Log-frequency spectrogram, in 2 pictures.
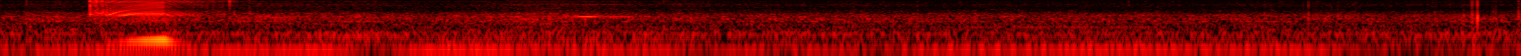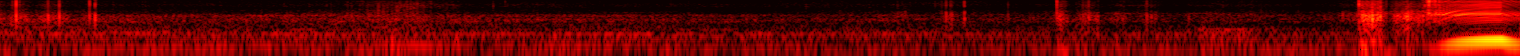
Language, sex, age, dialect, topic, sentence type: Magahi, male, 25-30, Central/Standard, agriculture, statement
